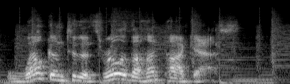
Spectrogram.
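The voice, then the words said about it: Fun radio announcer voice. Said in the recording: “my fun radio voice”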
